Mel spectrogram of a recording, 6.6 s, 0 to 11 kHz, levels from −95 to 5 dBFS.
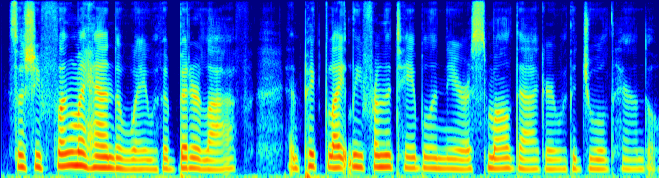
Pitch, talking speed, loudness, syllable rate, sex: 190 Hz, 220 wpm, -19 LUFS, 5.5 syllables/s, female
